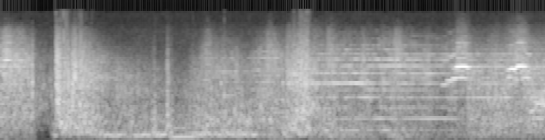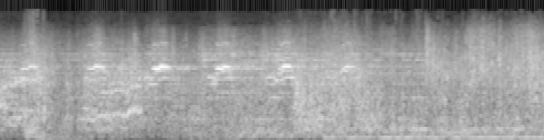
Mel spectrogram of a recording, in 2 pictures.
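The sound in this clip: Gunfire erupts in a loud, chaotic scene while someone closes in fast on a large creature, with a couple of sharp bangs near the start and midway over dense, continuous roaring noise and low rumble.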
